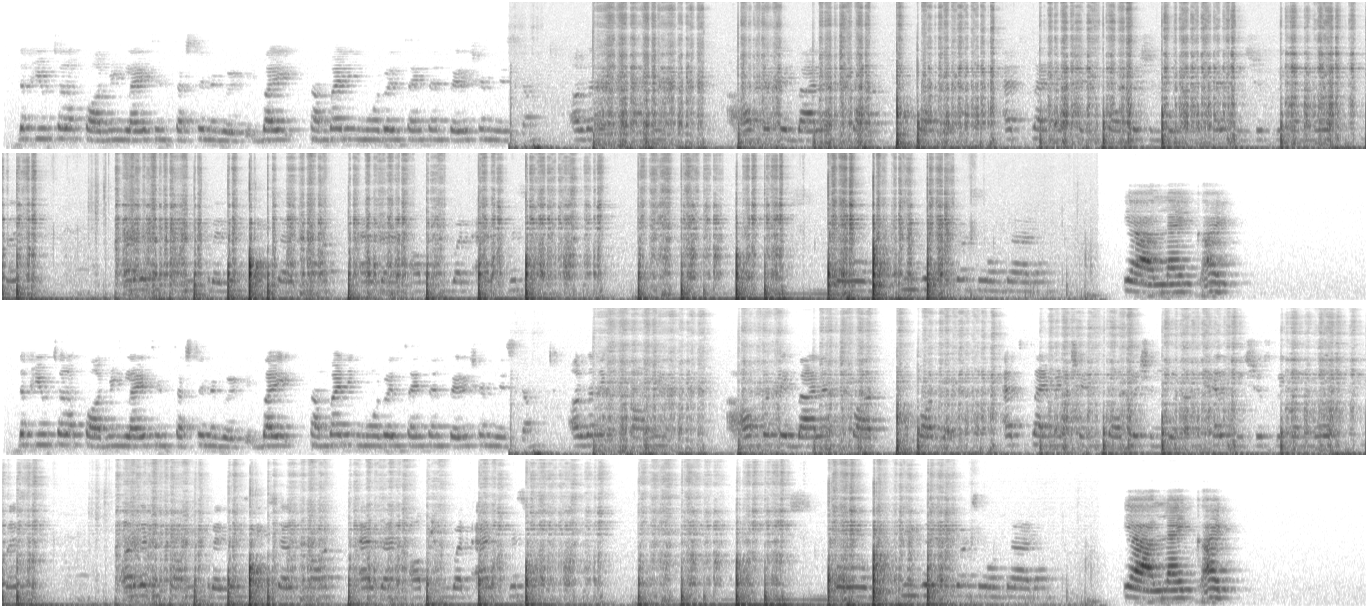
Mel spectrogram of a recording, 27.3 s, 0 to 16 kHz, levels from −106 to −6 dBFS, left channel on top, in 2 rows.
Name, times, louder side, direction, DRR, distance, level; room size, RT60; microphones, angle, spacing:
voice 1, 0.1-5.4 5.7-6.7 7.2-9.6 10.0-13.3 13.7-14.1 14.8-19.1 20.5-24.1, right 2 dB, 80° right, 5 dB, 1.4 m, -53 dB
Writing, 5.1-24.6, left 3 dB, 60° left, 0.7 m, -42 dB
voice 2, 24.9-25.9, right 4 dB, 45° right, 1 dB, 0.8 m, -41 dB
10.5 x 6.4 x 4.5 m, 0.42 s
head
